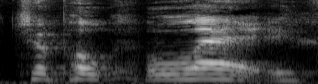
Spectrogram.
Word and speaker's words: Chipotle: Say it right. Chipotle. Chipotle. All right, Chipotle. Popeyes would be tier. Chipotle. There's an L. Chipotle.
